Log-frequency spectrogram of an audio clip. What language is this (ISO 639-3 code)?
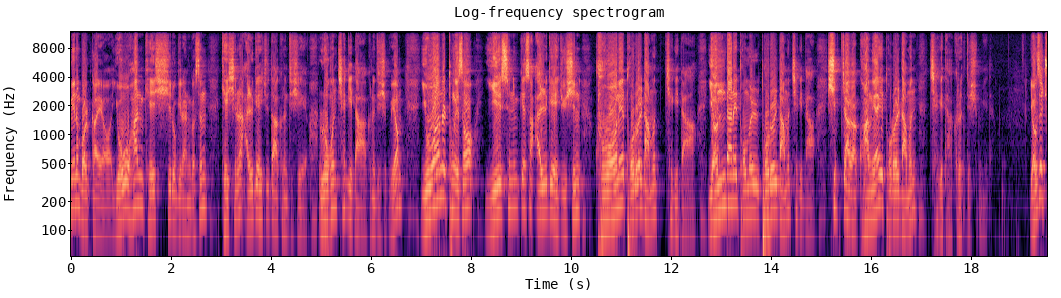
kor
